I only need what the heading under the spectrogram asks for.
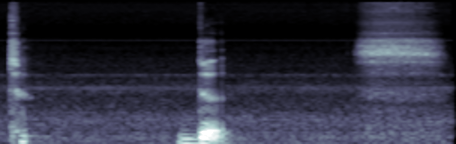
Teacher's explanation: by pressing the blade of the tongue against the alveolar ridge, producing sounds like t, d, s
